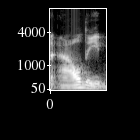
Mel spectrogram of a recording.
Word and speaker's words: Aldi: They're making Not Audi like the car company, no, no, Aldi no, like the grocery Aldi store. like the yeah that's Aldi. Yeah, I should pronounce it more correctly.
